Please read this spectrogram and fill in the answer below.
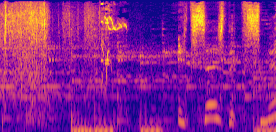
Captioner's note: beeping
